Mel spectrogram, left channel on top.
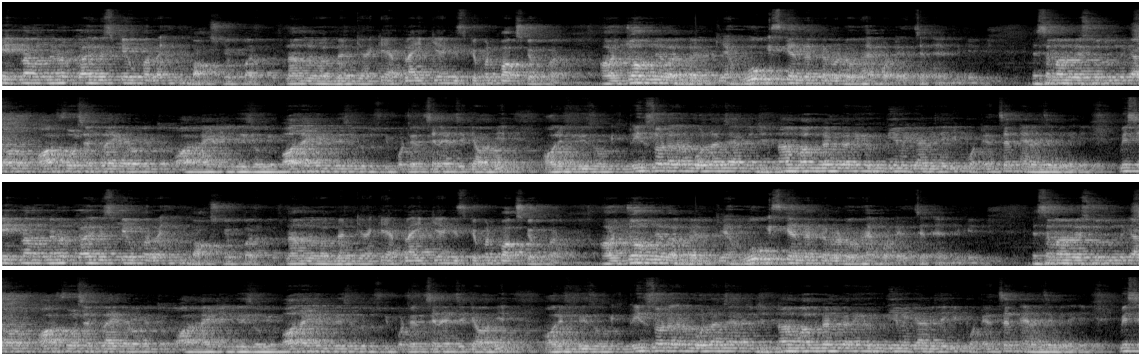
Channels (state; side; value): normal; both; correlation 0.72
